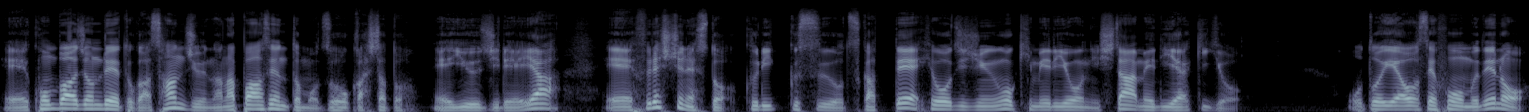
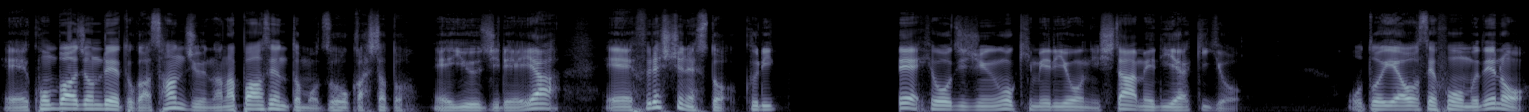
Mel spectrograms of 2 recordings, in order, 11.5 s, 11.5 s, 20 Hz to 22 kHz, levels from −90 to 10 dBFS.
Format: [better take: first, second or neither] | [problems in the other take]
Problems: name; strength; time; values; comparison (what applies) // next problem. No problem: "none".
first | audio cutting out; at 6 s for 1 s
